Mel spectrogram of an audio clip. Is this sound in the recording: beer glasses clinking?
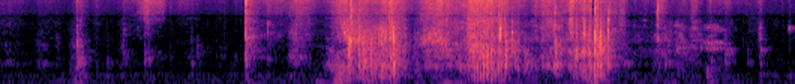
no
